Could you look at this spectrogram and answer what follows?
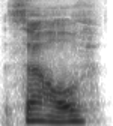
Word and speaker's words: salve: oh Starman says salve pronounced like valve but thou novel a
